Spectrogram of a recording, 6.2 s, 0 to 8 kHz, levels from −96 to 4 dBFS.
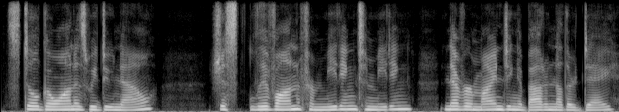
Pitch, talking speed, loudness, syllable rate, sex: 205 Hz, 175 wpm, -20 LUFS, 4.9 syllables/s, female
